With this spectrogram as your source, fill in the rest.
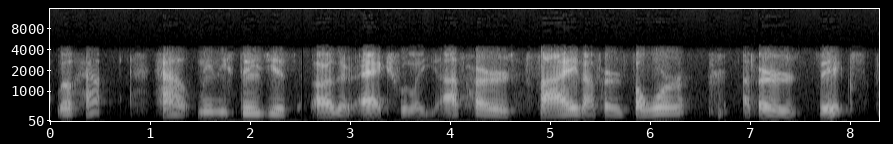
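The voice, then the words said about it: Tennessee Southern accent. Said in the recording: “Tennessee. I can hear that accent.”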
